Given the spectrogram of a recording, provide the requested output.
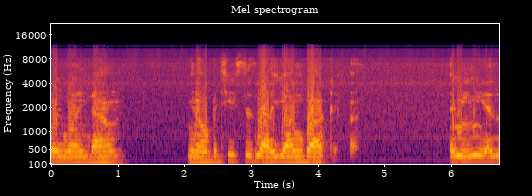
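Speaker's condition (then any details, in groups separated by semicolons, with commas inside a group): Cerebral palsy; lifelong, wheelchair user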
